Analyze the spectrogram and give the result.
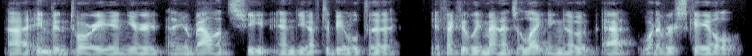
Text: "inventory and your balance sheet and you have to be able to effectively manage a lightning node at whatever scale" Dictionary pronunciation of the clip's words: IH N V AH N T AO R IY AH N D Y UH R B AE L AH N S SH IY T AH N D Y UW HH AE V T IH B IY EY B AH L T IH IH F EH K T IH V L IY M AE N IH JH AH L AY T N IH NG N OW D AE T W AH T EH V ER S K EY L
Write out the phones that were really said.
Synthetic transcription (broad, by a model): IH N V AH N T AO R IY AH N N Y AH R B AE L AH N S SH IY T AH N Y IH HH AE F T IH B IY EY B L T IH IH F EH K T IH V L IY M AE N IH JH AH L AY T N IH NG N OW D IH T W AH T EH V ER S K EY L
